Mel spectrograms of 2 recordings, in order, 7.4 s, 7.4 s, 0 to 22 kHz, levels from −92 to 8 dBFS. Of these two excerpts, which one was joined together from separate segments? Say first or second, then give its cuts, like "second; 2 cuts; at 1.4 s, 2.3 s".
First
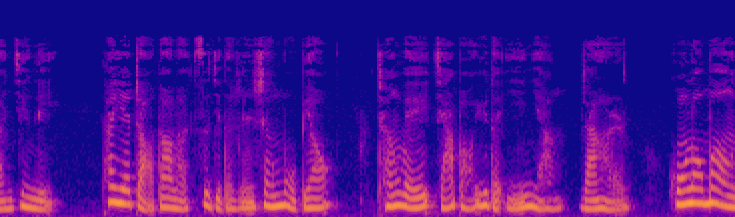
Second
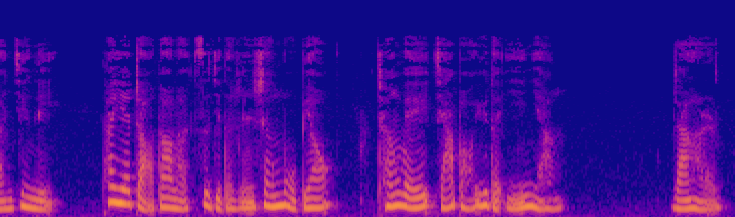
first; 1 cut; at 5.7 s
